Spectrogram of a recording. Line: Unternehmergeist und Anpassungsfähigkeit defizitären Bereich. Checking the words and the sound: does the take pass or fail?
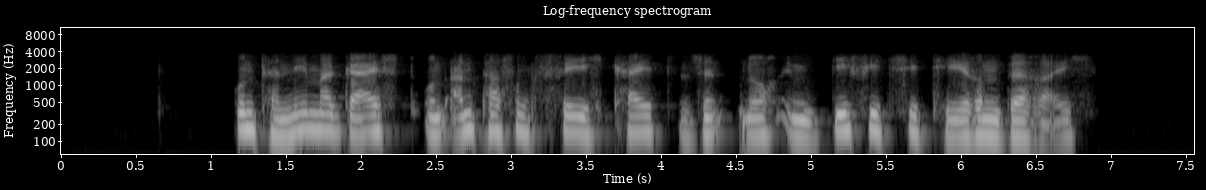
fail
